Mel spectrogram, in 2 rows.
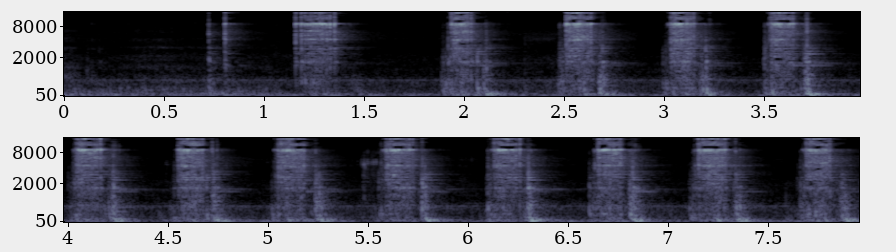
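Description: Hand ratchet turning a titanium bolt into an injector port of a BMW N54 cylinder head, to block off the direct-injection port. About a second in, the pawl starts clicking in a short burst on each back-swing, about two bursts a second.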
